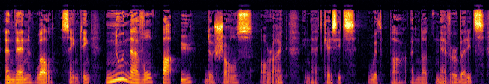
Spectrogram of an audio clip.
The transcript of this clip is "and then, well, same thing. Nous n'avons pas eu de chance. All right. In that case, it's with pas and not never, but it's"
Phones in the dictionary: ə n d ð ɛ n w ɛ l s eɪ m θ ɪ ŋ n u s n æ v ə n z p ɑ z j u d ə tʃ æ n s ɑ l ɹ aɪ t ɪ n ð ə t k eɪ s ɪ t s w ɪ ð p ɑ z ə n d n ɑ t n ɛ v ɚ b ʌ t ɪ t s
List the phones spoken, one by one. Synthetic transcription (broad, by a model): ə n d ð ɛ n w ɛ l s eɪ m θ ɪ ŋ n u n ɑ v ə p ɑ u d ə ʃ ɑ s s ɑ l ɹ aɪ t ɪ n ð ə t k eɪ s ɪ t s w ɪ ð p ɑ ə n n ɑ t n ɛ v ɚ b ʌ t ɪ t s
